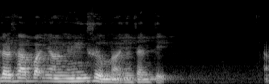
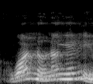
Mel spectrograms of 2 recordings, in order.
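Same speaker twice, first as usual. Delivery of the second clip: concerned father; 9 semitones higher, 3 dB louder than usual. Retold or imitated. Father questions his crying child.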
